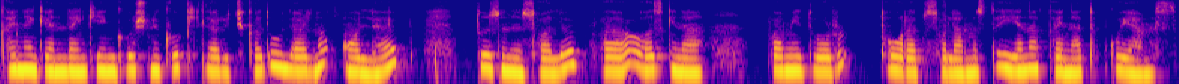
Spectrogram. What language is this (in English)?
Uzbek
